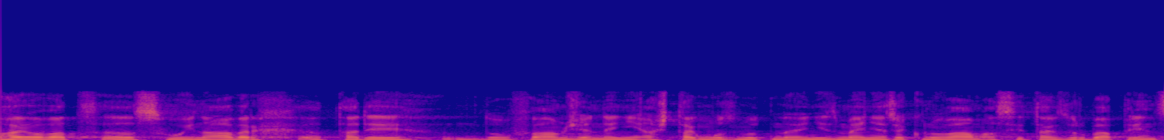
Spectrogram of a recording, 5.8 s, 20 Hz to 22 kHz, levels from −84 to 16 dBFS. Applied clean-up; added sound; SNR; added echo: none; none; none; none.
